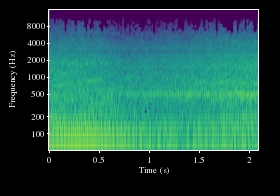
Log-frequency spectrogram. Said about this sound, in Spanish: La carretera 163 es la entrada a la cuenca del Amazonas. Por ella llegaron a la selva los madereros, el dinero y la destrucción. Hoy esta carretera está llena de camiones que transportan su valiosa mercancía a los puertos internacionales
